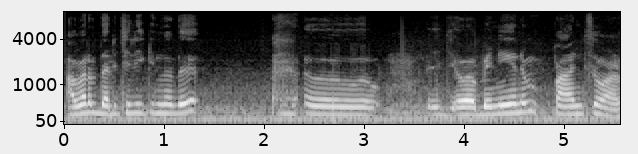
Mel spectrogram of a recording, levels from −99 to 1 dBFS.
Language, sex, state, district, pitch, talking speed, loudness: Malayalam, male, Kerala, Kollam, 170 Hz, 65 wpm, -16 LUFS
